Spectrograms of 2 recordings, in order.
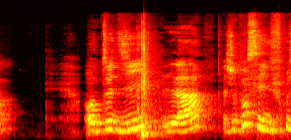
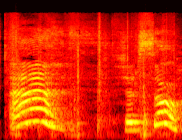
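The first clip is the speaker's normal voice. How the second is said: excited; 6 semitones higher, 3 dB louder than usual. Real, not acted. Feeling the channeled message arrive.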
